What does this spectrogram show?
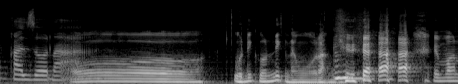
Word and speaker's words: Cazona: Tulisannya Cazona tapi bacanya Kazona.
